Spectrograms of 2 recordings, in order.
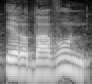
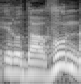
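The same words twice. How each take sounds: First: اردوون ending on a single still n; light emphatic nun. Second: اردوون with doubled n and final short a; heavy emphatic nun. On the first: Teacher reciting light-nun forms, اردوون said as irdavun. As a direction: stop اردوون on "-vun", no final a. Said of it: "با نون خفیفه". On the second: Teacher reciting heavy-nun forms, اردوون said as irdavunna. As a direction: lean on the n of اردوون, ending "-vunna". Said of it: "با نون توکید ثقیله". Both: Shown as a demonstration.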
